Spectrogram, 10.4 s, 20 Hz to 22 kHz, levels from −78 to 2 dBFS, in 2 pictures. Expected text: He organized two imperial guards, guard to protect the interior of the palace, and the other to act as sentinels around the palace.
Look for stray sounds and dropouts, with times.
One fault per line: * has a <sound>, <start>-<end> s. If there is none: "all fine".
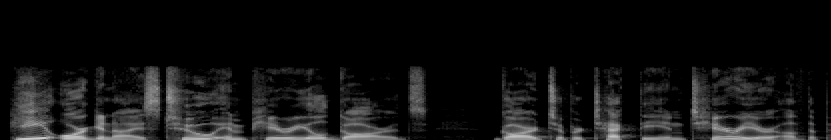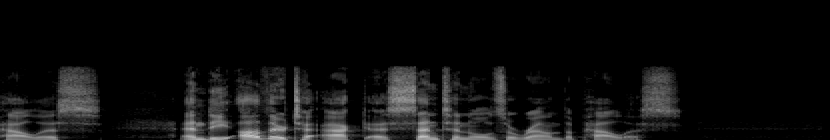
all fine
